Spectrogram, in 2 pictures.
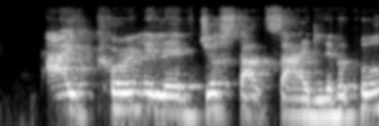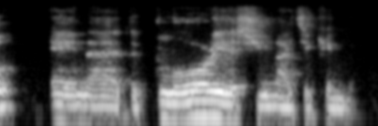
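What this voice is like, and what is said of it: British accent. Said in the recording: “you have a wonderful accent.”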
